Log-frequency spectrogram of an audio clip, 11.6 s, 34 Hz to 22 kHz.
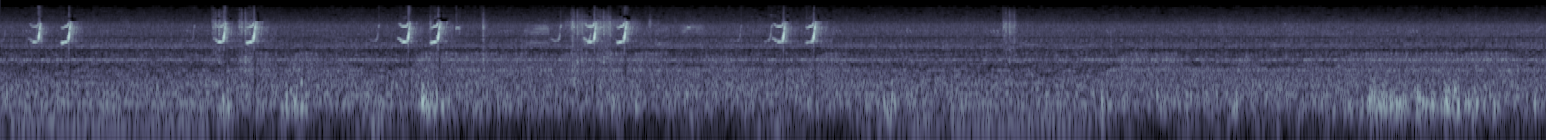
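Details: A rain quail in grassy shrubland at Jhanjrola village, Gurgaon, Haryana, answers another rain quail nearby with sharp, high, doubled notes, a pair roughly every 1.5 seconds, recorded from a car over a low hum.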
